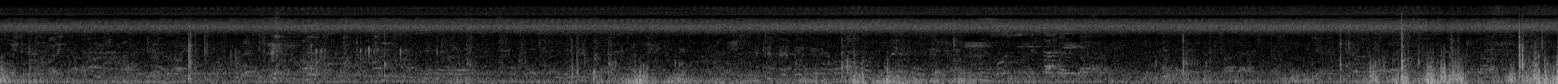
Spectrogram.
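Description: A tennis ball is struck with a distant pop now and then.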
